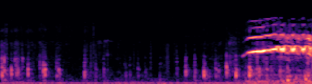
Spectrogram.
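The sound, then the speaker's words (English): Steady, rhythmic hoofbeats clop along for a few seconds as the horse Scout arrives at a shack in the foothills, then it lets out a loud, high whinny near the end as it is tied to a sapling, clear with no one talking. “I'll tie his horse to that sapling.”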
